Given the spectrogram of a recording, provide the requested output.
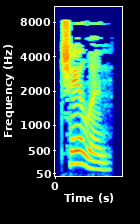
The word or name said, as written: chailyn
